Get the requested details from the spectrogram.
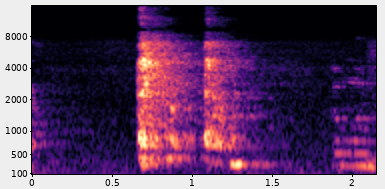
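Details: Acted demonstration of coughing into a face mask for cough etiquette: two muffled coughs from an adult.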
